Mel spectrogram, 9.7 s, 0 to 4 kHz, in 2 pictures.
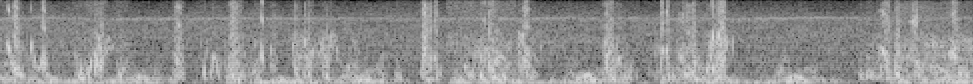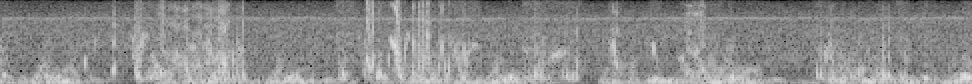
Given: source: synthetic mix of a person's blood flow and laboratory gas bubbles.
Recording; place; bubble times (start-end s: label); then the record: Doppler ultrasound of blood flow; precordium
0.00-0.29 s: bubbles
0.35-0.66 s: bubbles
0.85-0.93 s: bubbles
0.98-1.40 s: bubbles
1.42-1.72 s: bubbles
1.97-2.04 s: bubbles
2.08-2.73 s: bubbles
2.98-3.19 s: bubbles
3.24-3.70 s: bubbles
4.26-4.95 s: bubbles
5.26-6.12 s: bubbles
6.53-7.27 s: bubbles
7.46-7.80 s: bubbles
7.89-7.98 s: bubbles
8.10-8.17 s: bubbles
8.24-8.48 s: bubbles
8.91-9.54 s: bubbles
From the record:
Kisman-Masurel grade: 343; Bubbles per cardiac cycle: rolling drumbeat, 9 or more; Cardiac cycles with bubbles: 100%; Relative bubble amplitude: loud (0.450 to 0.775); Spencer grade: 3 (all of the cardiac periods contain showers or single bubble signals, but not dominating or overriding the cardiac motion signals); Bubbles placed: only in the low amplitude regions of the cardiac cycle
